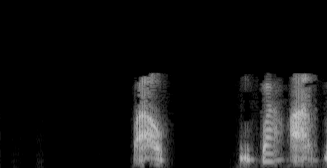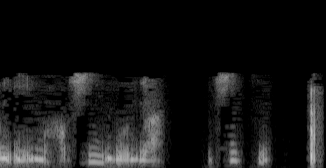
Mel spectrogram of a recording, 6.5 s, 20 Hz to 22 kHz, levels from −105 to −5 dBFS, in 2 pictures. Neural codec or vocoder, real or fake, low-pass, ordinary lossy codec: autoencoder, 44.1 kHz, a latent of 192 numbers a frame, MeloTTS; fake; 3.6 kHz; MP3, 16 kbps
